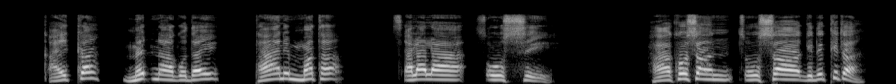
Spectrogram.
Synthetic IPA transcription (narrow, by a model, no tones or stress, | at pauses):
kʼɐjkːɐ | mɛɗɪnaːɡɔd̪ɐj | t̪aːnɪmɐt̪ɐ | t͡sʼɐlɐlaːt͡sʼo̞ːsːeː | haːkɔsɐnt͡sʼo̞ːsːaːɡɪd̪ɪkːɪt̪ɐ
